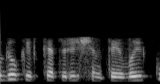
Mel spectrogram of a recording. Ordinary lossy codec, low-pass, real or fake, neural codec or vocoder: MP3, 24 kbps; 3.6 kHz; real; none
